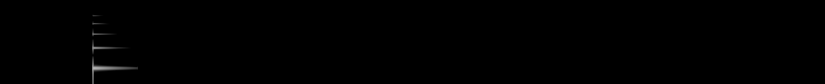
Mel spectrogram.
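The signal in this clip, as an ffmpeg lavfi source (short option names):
-f lavfi -i "aevalsrc='0.126*pow(10,-3*t/0.66)*sin(2*PI*762*t)+0.0562*pow(10,-3*t/0.487)*sin(2*PI*2100.8*t)+0.0251*pow(10,-3*t/0.398)*sin(2*PI*4117.8*t)+0.0112*pow(10,-3*t/0.342)*sin(2*PI*6806.9*t)+0.00501*pow(10,-3*t/0.303)*sin(2*PI*10165.1*t)':d=0.45:s=44100"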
